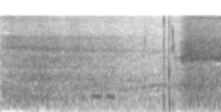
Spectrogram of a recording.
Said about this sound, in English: Let's take a deep breath. Breathe in and out.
